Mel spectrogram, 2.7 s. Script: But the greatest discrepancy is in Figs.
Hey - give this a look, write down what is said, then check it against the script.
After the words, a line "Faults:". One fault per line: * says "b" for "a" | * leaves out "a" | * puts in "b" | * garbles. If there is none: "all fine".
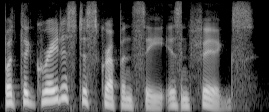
But the greatest discrepancy is in Figs.
Faults:
all fine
